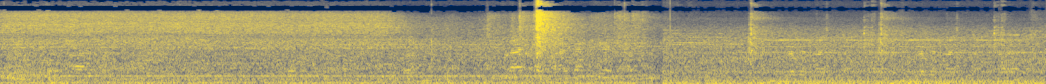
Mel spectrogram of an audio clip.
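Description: Ambience of a large car workshop: a steady hum over a noisy background, with indistinct distant voices and a sharp click about halfway through.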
